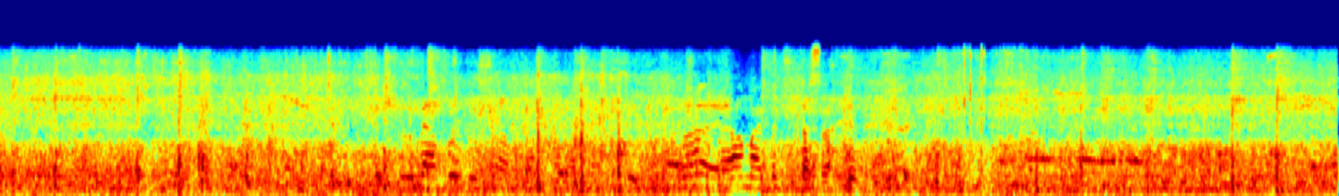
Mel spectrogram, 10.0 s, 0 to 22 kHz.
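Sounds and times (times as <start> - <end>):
train wheels rumbling on rails: 0.0 - 10.0
sharp clicks from track: 7.2 - 7.5.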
